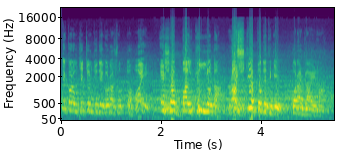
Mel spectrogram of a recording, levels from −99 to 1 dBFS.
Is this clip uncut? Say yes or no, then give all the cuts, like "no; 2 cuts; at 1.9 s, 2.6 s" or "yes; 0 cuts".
no; 2 cuts; at 1.9 s, 3.2 s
